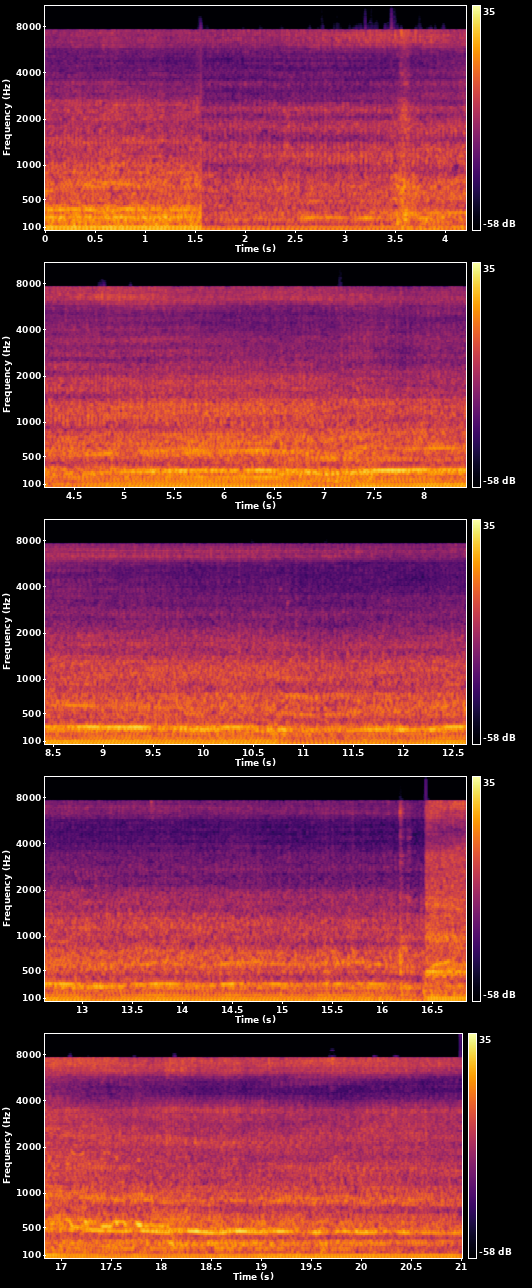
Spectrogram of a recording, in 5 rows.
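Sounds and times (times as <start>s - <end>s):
tractor diesel engine running: 0.0s - 21.0s
blade dragging through soil: 16.5s - 21.0s.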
